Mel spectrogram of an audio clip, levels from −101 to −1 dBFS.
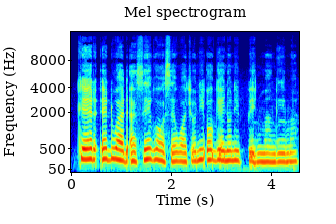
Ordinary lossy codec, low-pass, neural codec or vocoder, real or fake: MP3, 96 kbps; 14.4 kHz; vocoder, 44.1 kHz, 128 mel bands, Pupu-Vocoder; fake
